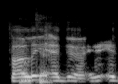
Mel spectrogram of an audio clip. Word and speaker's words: folie à deux: Folie à deux? Folie à deux.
